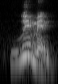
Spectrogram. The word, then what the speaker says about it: women: So the correct pronunciation is, okay, this is again, man, men, woman, women, women.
